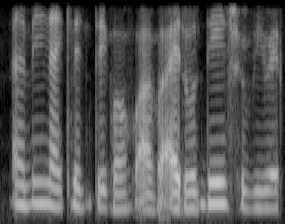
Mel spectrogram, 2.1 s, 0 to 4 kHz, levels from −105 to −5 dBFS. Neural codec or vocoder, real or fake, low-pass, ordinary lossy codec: autoencoder, 44.1 kHz, a latent of 192 numbers a frame, MeloTTS; fake; 3.6 kHz; none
